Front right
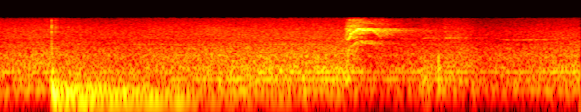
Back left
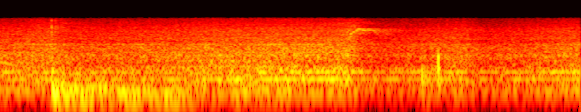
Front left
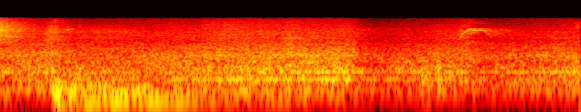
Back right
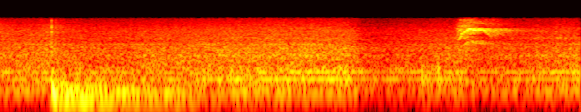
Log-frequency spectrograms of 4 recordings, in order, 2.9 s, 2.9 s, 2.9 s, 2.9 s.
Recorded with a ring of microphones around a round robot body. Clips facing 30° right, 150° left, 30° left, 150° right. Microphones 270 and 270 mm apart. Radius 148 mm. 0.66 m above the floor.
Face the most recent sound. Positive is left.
turn(degrees=-110)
